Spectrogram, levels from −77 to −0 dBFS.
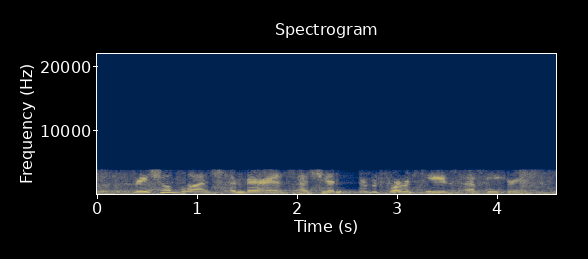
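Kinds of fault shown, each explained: G.729 codec: The whole clip of speech carries the sound of a narrowband low-rate voice codec, consistent with G.729A at 8 kbit/s. Each 10 ms frame is rebuilt from a vocal tract filter, a pitch predictor and a handful of pulses rather than the original waveform, so the damage is plainly audible: nothing above 4 kHz survives, and the voice comes across as rough, slightly synthetic and band-limited throughout.
VoIP packet loss concealed by the speech codec: Three dropouts are filled in by the decoder extrapolating from its last pitch and filter with falling gain, giving a short buzzy or smeared stretch that fades. The first, around 0.86 to 0.97 s just before "embarrassed as she had", covers about 30 ms of missing audio. The longest follows those words, 2.43 to 2.70 s, covering about 180 ms. The last is at 4.02 to 4.11 s, about 60 ms. Recovery lags past each gap.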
